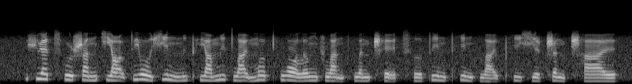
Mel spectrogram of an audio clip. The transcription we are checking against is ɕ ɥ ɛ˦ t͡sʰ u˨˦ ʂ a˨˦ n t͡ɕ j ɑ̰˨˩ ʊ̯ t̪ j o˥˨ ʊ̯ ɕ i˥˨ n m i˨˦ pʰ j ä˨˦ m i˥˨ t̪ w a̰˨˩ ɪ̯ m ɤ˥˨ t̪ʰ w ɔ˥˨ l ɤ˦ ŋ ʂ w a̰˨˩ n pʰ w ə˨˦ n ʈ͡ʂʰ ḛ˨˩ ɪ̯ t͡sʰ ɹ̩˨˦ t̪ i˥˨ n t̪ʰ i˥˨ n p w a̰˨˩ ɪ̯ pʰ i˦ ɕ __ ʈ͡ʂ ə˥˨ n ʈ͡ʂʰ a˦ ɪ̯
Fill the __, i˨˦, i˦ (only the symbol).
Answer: i˨˦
